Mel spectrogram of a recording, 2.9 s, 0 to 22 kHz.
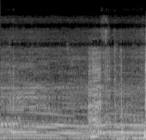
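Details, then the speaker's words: Volvo V50 power window lowering: motor whines steadily with unpleasant squeaky scrapes from a dry, stiff window regulator, before repair. "є такі як ситуація що коли опускається скло неприємний звук"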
